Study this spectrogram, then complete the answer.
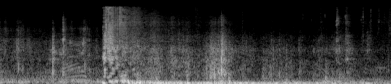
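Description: A loud explosion booms and blasts nearby.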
